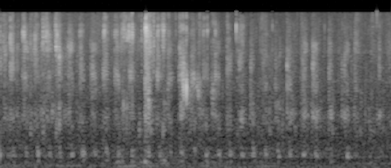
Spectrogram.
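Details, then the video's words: Quiet, brisk nibbling from three domestic guinea pigs feeding on veggies, a fast patter of crisp bites with a couple of louder crunches, otherwise still. "asmr guinea pigs eating veggies"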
